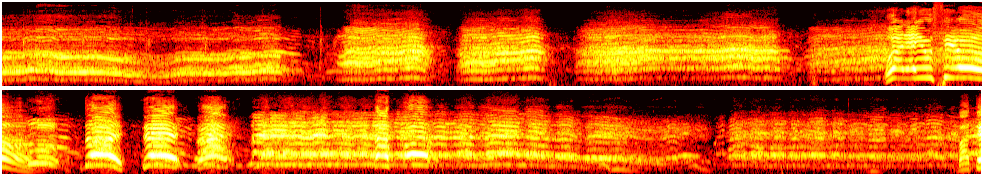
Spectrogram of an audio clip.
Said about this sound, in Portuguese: E agora a gente tá aqui na fila do garantido, mano. A galera aqui empestada de gente, mano. Animadíssima, mano. Bora ver o barulho da torcida.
